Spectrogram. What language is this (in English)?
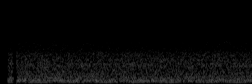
Urdu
